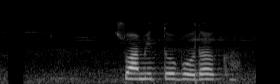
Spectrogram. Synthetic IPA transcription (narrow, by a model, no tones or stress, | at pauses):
swamit̪ːobʱod̪ʱʌk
